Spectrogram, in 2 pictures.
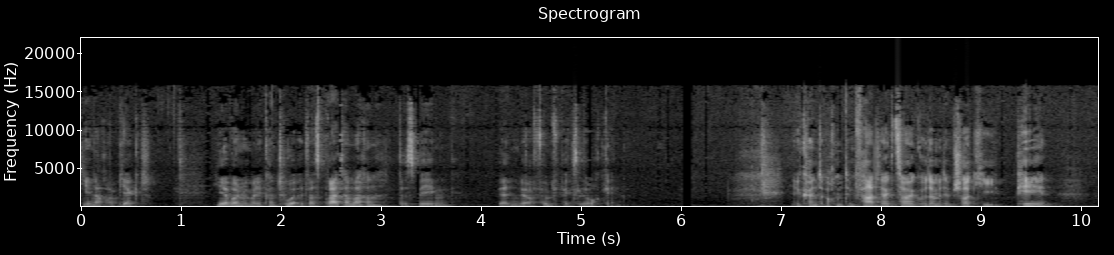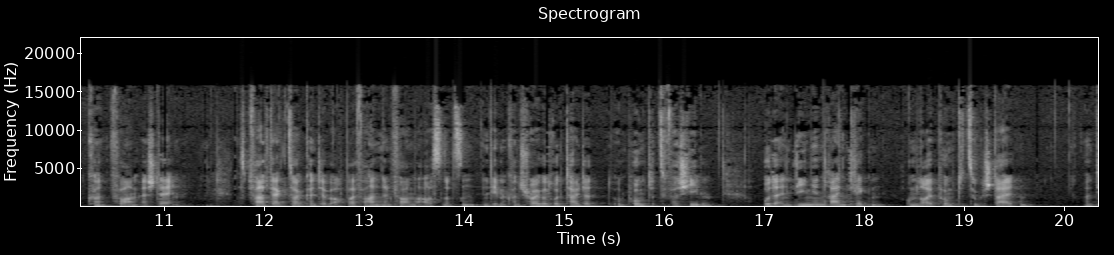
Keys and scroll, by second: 10.7-11.6 typing, 19.9 p.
